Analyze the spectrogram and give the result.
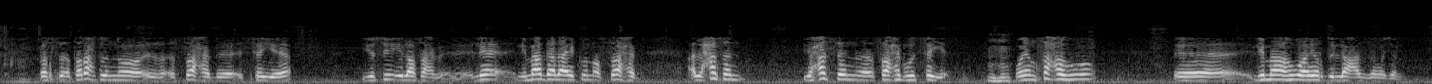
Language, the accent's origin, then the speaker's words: Arabic; Nablus, West Bank, Palestine; من نابلس.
